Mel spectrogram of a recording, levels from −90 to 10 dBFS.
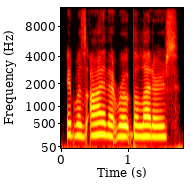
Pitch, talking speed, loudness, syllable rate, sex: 230 Hz, 230 wpm, -14 LUFS, 5.7 syllables/s, female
